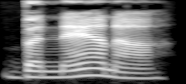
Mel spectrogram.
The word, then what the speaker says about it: banana: For example, in the word banana, the stress is on the second syllable.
